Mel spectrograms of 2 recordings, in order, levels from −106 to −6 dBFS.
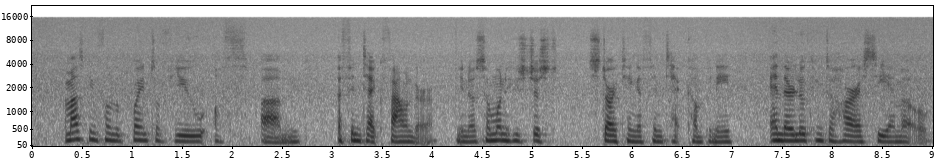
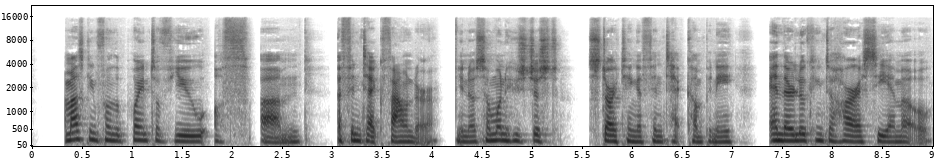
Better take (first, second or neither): second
